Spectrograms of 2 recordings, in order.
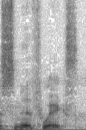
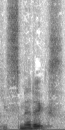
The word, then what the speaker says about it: Smithwick's: Someone made me look like an ass at Old Chicago's. I ordered a Smithwick's. And they're like, Smittix?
